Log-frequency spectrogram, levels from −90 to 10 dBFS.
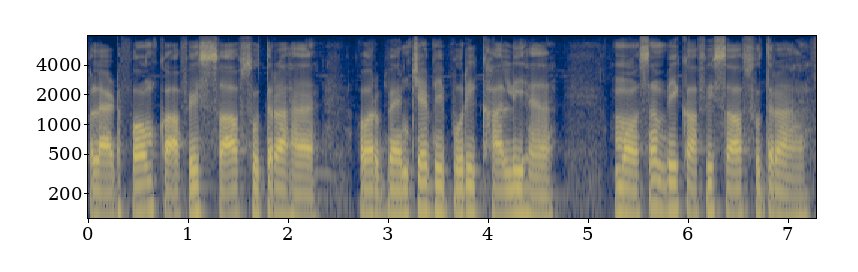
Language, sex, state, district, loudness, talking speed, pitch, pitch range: Hindi, male, Jharkhand, Garhwa, -16 LUFS, 125 wpm, 110 Hz, 105-120 Hz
